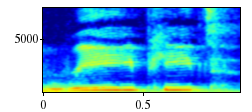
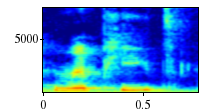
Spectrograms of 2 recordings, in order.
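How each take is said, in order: First: The first vowel is a full vowel. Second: The first vowel is a reduced schwa. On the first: "the way the syllable division breakup may suggest" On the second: "The R I makes the schwa sound more re"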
